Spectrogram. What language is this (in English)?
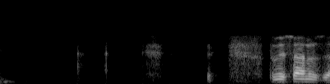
Assamese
